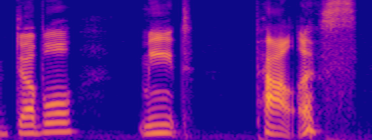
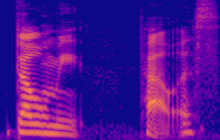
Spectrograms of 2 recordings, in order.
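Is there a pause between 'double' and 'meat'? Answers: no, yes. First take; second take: yes; no. First: There is a pause between double and meat. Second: Double and meat run together without a pause. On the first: The name is two separate words. The speaker calls it wrong. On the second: The name is one word. The speaker calls it right.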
